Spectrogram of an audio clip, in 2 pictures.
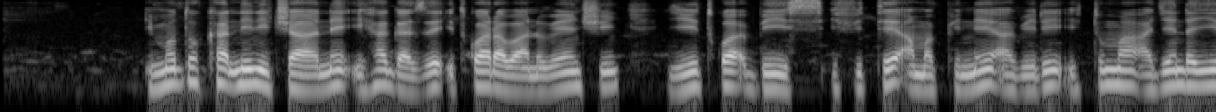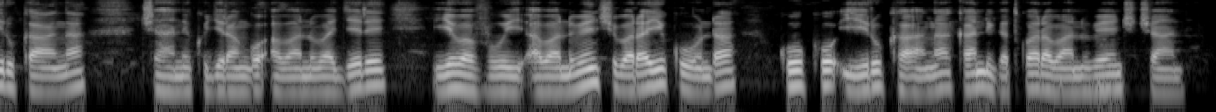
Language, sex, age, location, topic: Kinyarwanda, male, 25-35, Burera, government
